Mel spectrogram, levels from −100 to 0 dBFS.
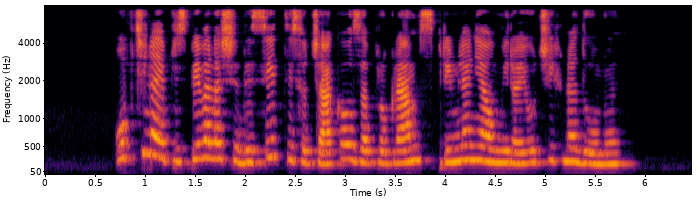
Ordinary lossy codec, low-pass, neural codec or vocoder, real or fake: none; 7.2 kHz; none; real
